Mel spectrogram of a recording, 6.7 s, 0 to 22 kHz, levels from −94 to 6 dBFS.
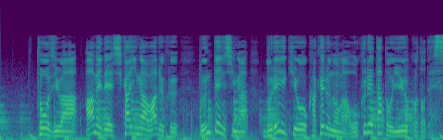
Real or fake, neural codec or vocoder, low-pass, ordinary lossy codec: real; none; none; none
